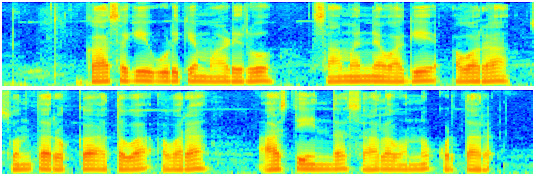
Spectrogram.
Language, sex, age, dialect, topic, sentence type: Kannada, male, 18-24, Central, banking, statement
